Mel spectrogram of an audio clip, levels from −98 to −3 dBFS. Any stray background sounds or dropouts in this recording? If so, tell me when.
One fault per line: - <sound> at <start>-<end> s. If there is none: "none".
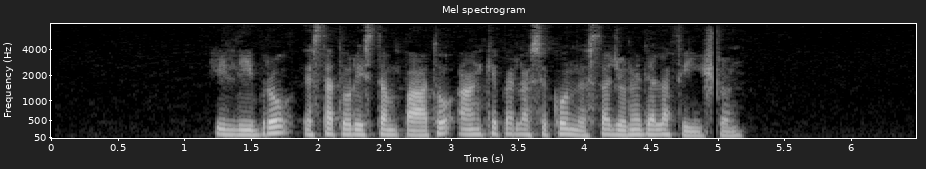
- dropout at 5.0-5.0 s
